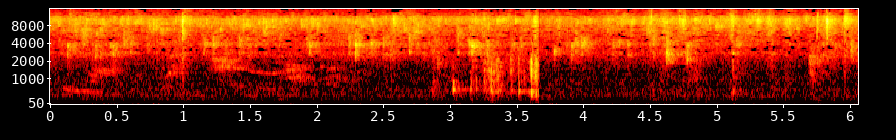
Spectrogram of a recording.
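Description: Tofu deep-frying in hot oil: a steady sizzle with fine crackling, with a few sharper knocks about halfway through.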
